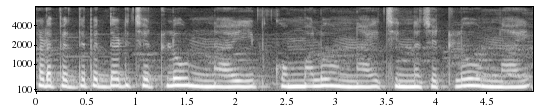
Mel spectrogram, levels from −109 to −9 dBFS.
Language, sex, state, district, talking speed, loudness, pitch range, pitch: Telugu, female, Telangana, Hyderabad, 110 wpm, -13 LUFS, 205-235 Hz, 215 Hz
